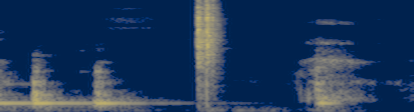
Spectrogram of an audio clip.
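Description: Metal clinks as a lawn-tractor muffler and exhaust pipe are handled and taken off the engine. A short ringing tone fades within the first second, followed by a sharp click about a second in and a faint knock near the end.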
